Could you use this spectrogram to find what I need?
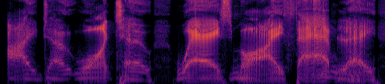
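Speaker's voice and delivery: very low, slow ghost lament; a lost old ghost asking for family. Retold or imitated. Ghost Bill voice.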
